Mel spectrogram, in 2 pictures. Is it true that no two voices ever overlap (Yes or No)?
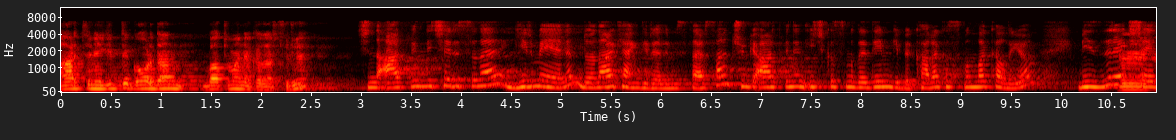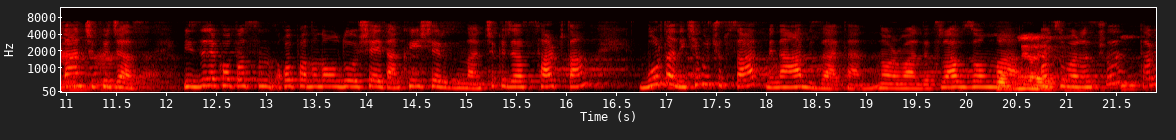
No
